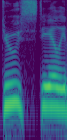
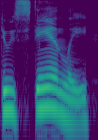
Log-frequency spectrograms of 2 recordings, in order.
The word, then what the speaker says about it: Duce Staley: deuce staley's name yes it's deuce staley not deuce stanley uh text chime good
